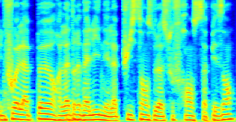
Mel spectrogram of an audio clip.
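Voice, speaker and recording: The man's delivery is fairly quick. Background music can be heard as well. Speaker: audio fiction narrator. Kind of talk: scripted narration.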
